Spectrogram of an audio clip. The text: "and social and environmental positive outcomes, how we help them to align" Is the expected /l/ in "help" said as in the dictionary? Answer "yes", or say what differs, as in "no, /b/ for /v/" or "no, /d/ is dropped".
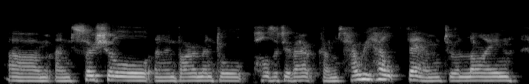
yes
